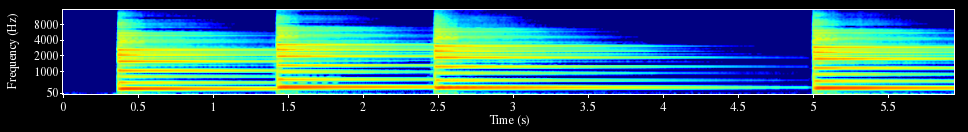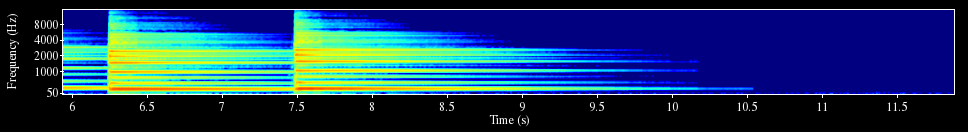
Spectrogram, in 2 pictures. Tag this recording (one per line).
ending
movie
game
film
sad
animation
video
bad
blackout
video-game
